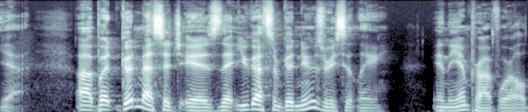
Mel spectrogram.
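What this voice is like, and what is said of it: Usual voice. Nothing is said of it.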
